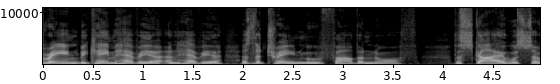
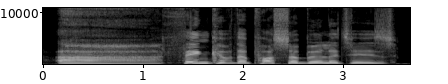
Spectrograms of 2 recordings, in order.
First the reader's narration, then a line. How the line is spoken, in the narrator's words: said Ron dreamily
